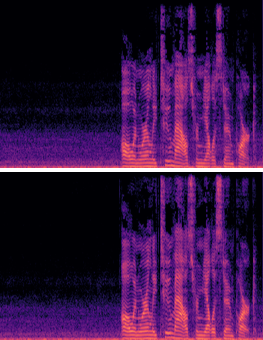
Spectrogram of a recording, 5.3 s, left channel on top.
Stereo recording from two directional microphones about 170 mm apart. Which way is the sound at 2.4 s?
40° right (ahead or behind).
